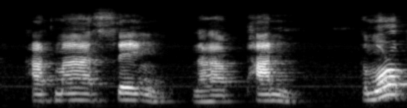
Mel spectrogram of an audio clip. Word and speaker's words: 千: นะ ครับ เฮียกุ แปล ว่า ร ถัด มา เซ็ง นะ ครับ พัน สมมุติ ว่า 1ัน เยน เรา จะ พูด ว่า เซ็ง eng เซ็ง eng นะ ครับ เอ เนี่ย ก็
